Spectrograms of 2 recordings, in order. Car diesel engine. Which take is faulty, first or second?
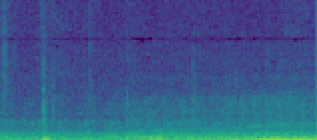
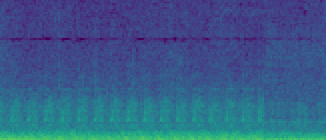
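second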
